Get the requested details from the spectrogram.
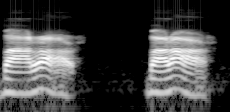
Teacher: the R in Hebrew in the middle of a word, is like you pronounce it by putting the tongue against the roof, the back part of the roof of your mouth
